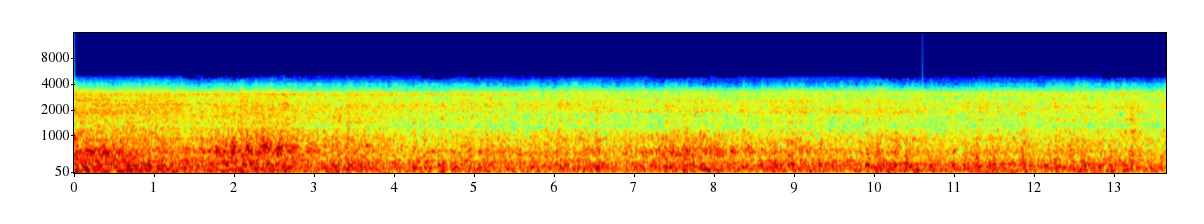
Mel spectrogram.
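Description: KiwiRail train passing, a steady noise of wheels running on the rails. It is a little louder for the first few seconds, then holds level. It is heard through a security camera's microphone.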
